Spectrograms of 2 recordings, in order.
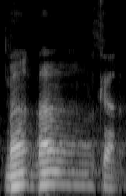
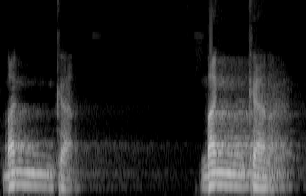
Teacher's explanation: When I say ما كان, my tongue is down. The correct way you pronounce in the ikhfa gets your tongue, the tip of your tongue up a little, slightly.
